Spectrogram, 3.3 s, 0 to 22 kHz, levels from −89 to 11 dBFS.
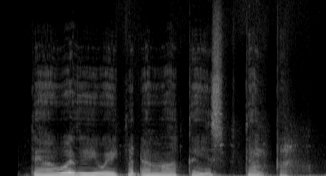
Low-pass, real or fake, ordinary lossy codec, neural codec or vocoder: none; fake; none; codec, 44.1 kHz, 1.7 kbps, Pupu-Codec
